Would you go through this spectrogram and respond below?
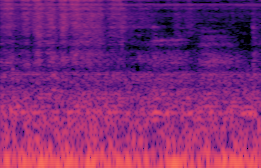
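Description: Flour-dusted hands rubbing together over a trash can to scrub off sticky dough, a steady, close, dry rasping swish that continues unbroken for the whole stretch with no voices.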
